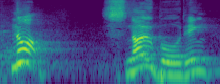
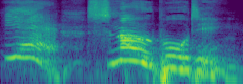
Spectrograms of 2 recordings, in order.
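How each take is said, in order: First: Low, slow deflated. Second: Drawn-out excited cheer; slow hyped shout. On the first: Shown as a demonstration. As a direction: sink into disappointment. Reality of snowboarding. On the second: Retold or imitated. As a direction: hype it like an ad. Imagined cool snowboarding image.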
